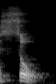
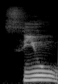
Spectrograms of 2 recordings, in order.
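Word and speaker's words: sew: তো সেলাইয়ের ইংরেজি হচ্ছে সো। এসই ডবলিউ সো যেটাকে আমরা সিউ বলে থাকি। সঠিক উচ্চারণ হচ্ছে সো।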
